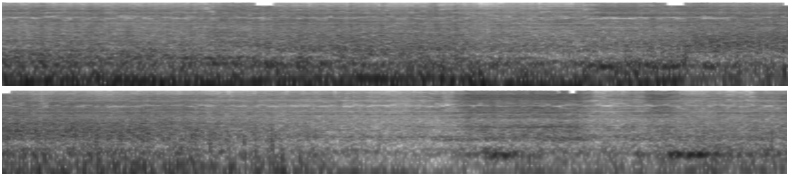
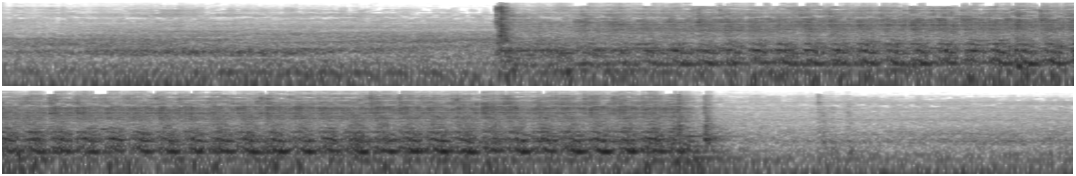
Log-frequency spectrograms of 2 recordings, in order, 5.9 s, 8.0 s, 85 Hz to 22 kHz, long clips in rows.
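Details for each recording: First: Ford Galaxie V8 running on its own fuel: low steady burble with slight pitch wander, holding idle without stumbling; doesn't sound too bad. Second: Ford Galaxie with new battery and new starter solenoid: starter cranks steadily around 200 turns a minute for five seconds, never catches; crank-no-start, no spark from dirty ignition points.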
